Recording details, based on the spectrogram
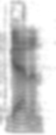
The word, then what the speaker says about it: Ganon: Yep, Ganon.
